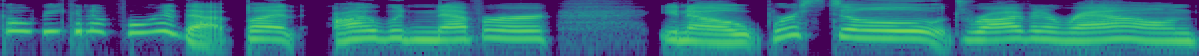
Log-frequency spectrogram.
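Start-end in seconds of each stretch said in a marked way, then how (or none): 0.0-0.9 high-pitched, breezy quote; breezy realization. Retold or imitated. Quoting herself and husband now they can afford outings, breezy and high. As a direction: pitch it way up, light and carefree. Voicing couple's newfound financial ease.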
